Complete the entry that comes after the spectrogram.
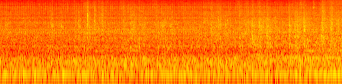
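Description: Diesel locomotive hauling a passenger train past, a steady low engine rumble with the noise of wheels on the rails and a few faint clacks, getting slightly louder near the end.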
